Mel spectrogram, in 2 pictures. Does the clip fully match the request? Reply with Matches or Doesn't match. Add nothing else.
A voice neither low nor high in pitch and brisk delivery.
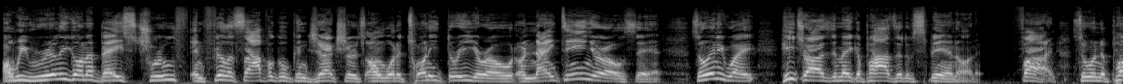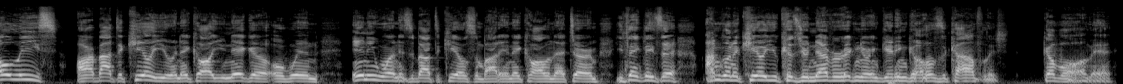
Matches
